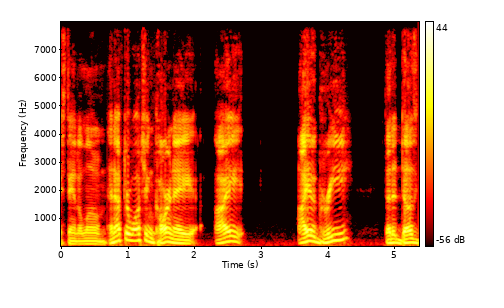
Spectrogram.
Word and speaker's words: Carne: I mean, in Spanish it's pronounced Carne.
